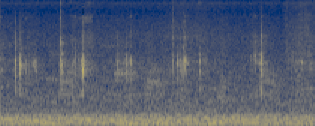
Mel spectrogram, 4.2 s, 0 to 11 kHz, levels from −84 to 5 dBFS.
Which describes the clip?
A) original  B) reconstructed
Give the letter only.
A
